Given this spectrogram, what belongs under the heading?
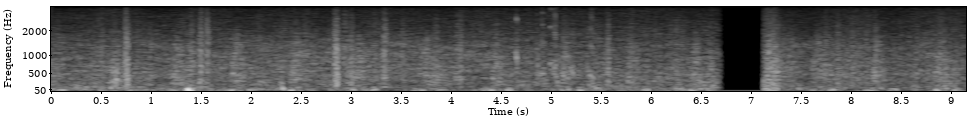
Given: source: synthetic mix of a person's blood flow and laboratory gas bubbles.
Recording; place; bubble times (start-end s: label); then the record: Doppler ultrasound of blood flow; subclavian vein
4.63-4.71 s: bubbles
4.84-5.24 s: bubbles
5.34-5.48 s: bubbles
From the record:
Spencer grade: 2 (many but less than half of the cardiac periods contain bubble signals, singularly or in groups); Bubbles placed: anywhere in the cardiac cycle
